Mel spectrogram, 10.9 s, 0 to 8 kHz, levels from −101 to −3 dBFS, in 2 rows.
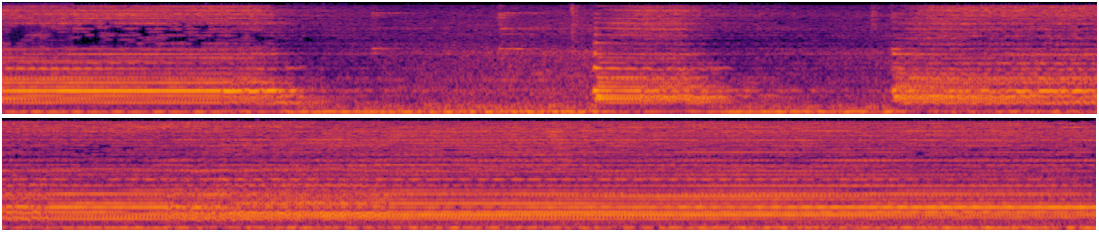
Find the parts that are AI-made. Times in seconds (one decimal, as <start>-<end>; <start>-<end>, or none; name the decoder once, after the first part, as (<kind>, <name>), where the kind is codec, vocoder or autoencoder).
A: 1.1-1.9 (vocoder, Vocos); 3.2-5.7; 6.3-7.4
